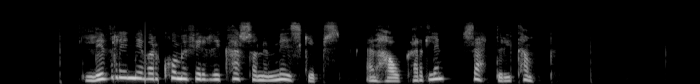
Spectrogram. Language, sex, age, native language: Icelandic, female, 30-39, Icelandic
